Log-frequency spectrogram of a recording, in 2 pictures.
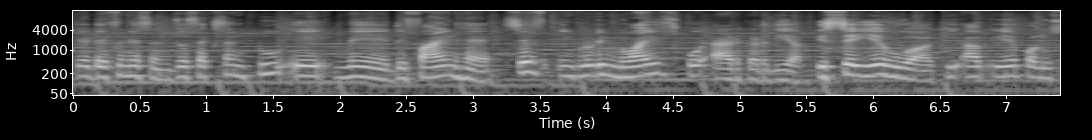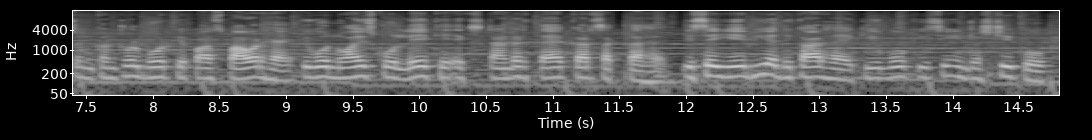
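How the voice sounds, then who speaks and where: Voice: mid-range voice, normal speed, few pauses, darkish tone. Indian legal explainer over music. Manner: formal, instructive, mixes in English legal terms. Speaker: legal explainer, channel host. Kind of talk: scripted explanatory narration.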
